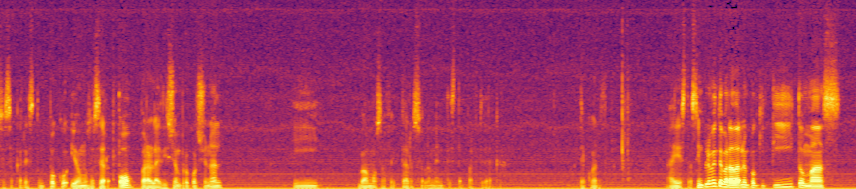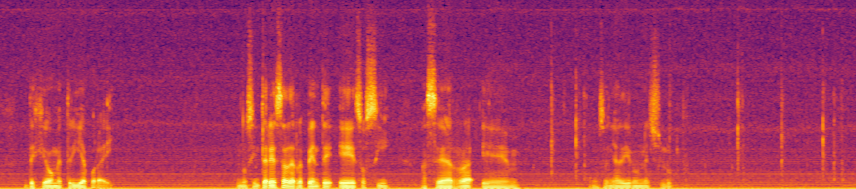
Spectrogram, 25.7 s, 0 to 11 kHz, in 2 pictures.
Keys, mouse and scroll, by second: 1.6 o, 3.1 click, 4.0-4.6 scroll up 3, 4.6 scroll down 1, 4.8-5.1 scroll up 1, 5.1-6.4 scroll down 1, 6.4 scroll up 1, 6.6 scroll down 1, 6.6 scroll up 1, 6.8-8.2 scroll down 1, 8.6 middle click, 9.3 Tab, 9.7 scroll up 1, 9.8 scroll down 1, 10.1-14.6 middle drag, 14.9 scroll up 1, 15.3 scroll down 2, 15.7-16.8 middle drag, 16.8 Tab, 17.4-21.0 middle drag, 21.4 ctrl+r, 22.8 Escape, 23.4 click, 23.8 a, 25.1 ctrl+r.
